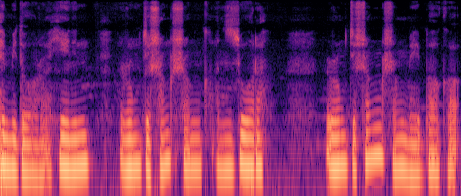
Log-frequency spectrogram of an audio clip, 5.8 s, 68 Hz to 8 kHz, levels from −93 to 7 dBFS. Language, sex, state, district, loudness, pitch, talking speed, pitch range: Mizo, male, Mizoram, Aizawl, -16 LUFS, 135 Hz, 165 wpm, 130-145 Hz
